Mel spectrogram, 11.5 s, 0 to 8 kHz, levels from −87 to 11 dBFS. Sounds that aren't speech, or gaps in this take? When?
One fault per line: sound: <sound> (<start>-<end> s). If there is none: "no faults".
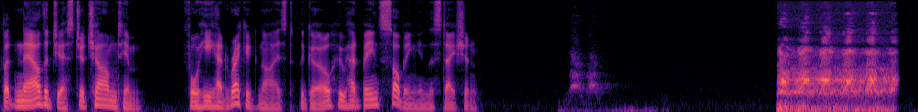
sound: bark (7.0-8.4 s)
sound: bark (9.7-11.2 s)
